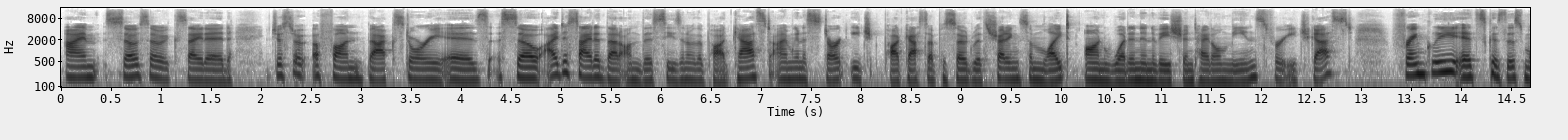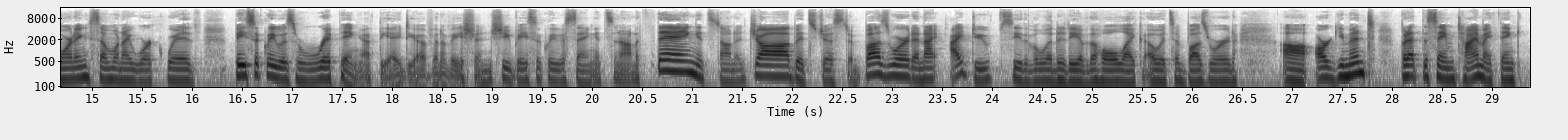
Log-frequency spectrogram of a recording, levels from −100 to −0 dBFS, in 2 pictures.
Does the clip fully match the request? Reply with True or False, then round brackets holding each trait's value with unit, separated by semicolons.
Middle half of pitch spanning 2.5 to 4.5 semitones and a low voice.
False (3.8 semitones; 155 Hz)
